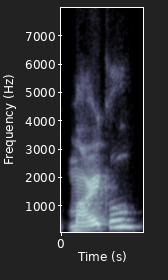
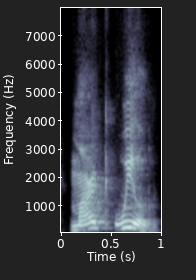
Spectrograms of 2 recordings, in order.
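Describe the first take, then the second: First: Will is shortened and joined onto the name. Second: Will is said in full after the name. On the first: The speaker calls it wrong. "it doesn't sound good" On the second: The speaker calls it right. "With names, we will use will"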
